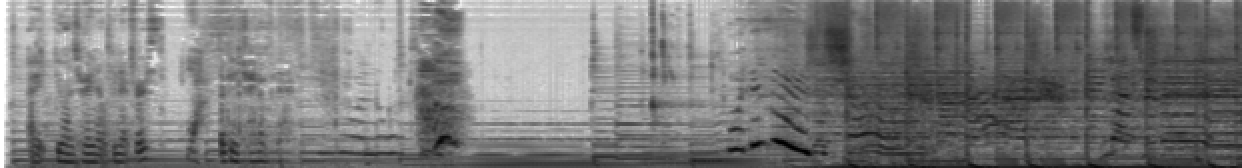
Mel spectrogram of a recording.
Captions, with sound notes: - Alright, you wanna try and open it first? - Yes. - Okay, try and open it. (loud gasps) - What is it? (upbeat music)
